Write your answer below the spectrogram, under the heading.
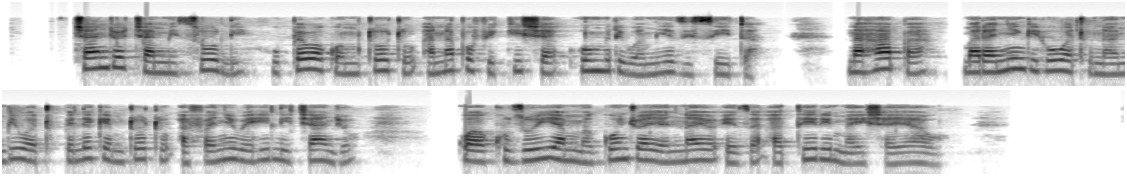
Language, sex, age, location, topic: Swahili, female, 25-35, Wajir, health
